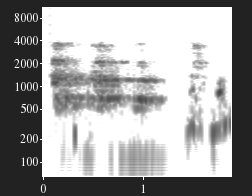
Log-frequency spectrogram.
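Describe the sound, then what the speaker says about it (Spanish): A dog barks nearby: a drawn-out yelping bark followed by two short sharp barks after a brief pause, loud and close with no talk over it. "Ay, Dios mío, el perro de aquí"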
